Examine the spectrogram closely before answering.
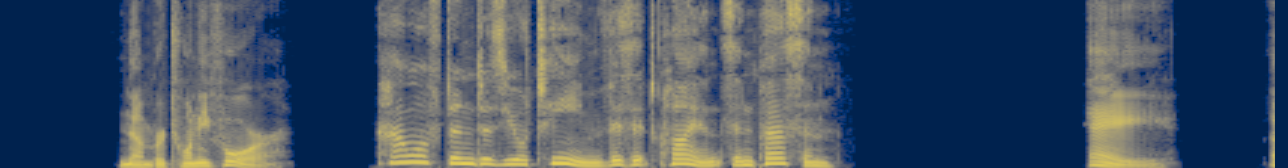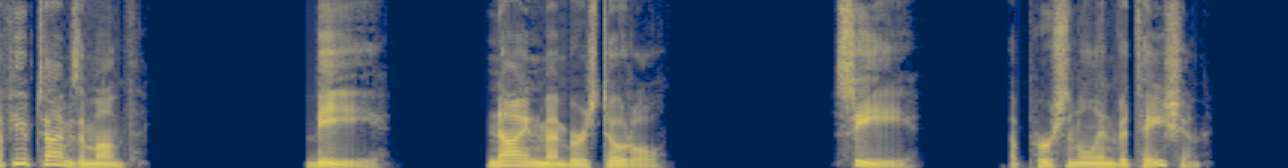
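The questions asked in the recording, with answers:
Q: How often does your team visit clients in person?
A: A: A few times a month.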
